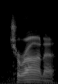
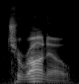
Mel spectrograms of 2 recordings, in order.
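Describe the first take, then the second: First: It is said the way locals say it. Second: It is said the way most people say it. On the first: The speaker is from the city. "if you're from there, it's like Toronto" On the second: This is how most people say the name. "but we say Toronto"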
